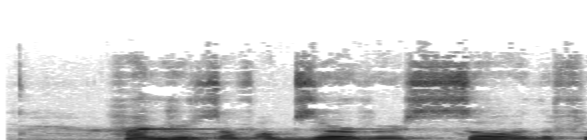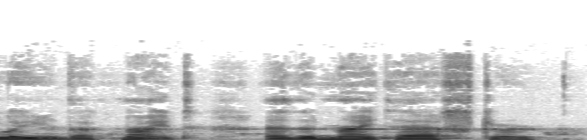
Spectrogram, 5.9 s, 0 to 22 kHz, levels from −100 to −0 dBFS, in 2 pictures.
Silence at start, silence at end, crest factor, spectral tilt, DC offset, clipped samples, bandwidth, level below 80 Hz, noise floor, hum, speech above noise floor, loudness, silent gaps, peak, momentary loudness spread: 0.45 s; 0.25 s; 16 dB; -5 dB/octave; under 0.1%; under 0.1%; 14 kHz; -58 dBFS; -48 dBFS; none; 28 dB; -20 LUFS; none; -4 dBFS; 12 LU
